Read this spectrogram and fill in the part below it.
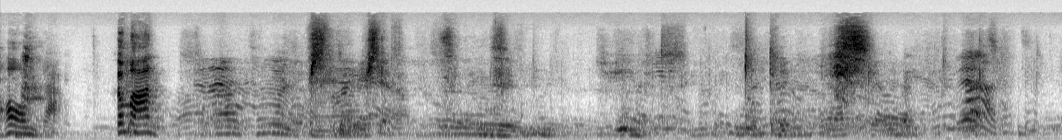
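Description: A group of men and women talk over one another.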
